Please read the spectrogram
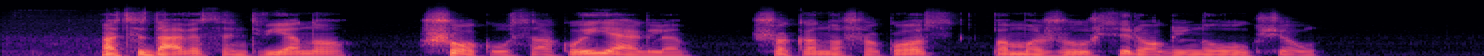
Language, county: Lithuanian, Kaunas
